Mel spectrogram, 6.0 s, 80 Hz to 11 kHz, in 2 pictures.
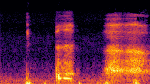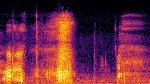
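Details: Several forceful sneezes with sharp indrawn breaths between, over a low steady room hum; a painful sneezing fit during a cold with 3 days of sinus pressure, 2 days of fever, and asthma-related chest tightness.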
